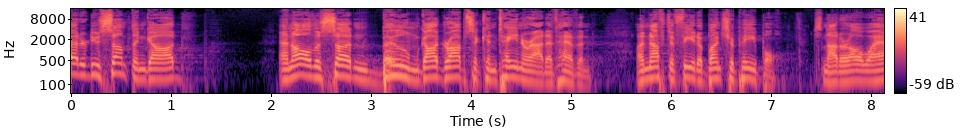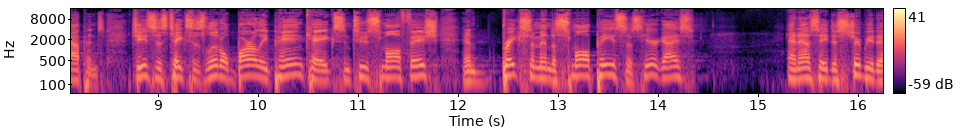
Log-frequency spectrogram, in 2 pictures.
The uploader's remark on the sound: Recorded live at Hope Church in Springfield, Mo.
